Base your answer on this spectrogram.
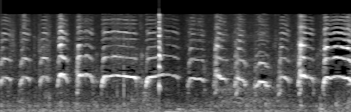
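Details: Mame Shiba Inu puppy, male, yipping in quick sharp bursts with short flat whines between, a steady series of high cries nearly three per second.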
